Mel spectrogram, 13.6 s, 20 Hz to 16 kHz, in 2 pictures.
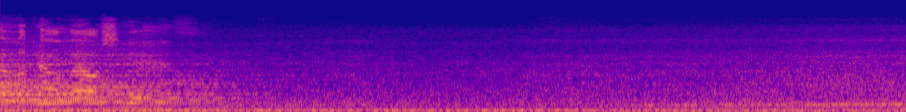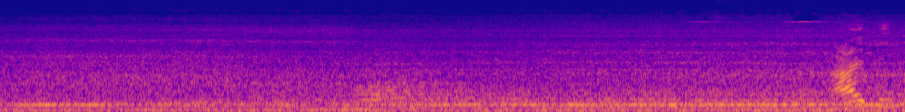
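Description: Amtrak Coast Starlight train led by an ALC-42 locomotive at Oakland Jack London, a loud steady engine roar and rolling rumble with a horn note rising late, close by.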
